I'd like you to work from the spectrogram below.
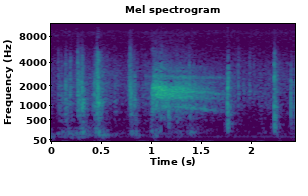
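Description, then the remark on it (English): An unlocked door opens as someone comes in, with a drawn-out creak of nearly a second, set among a few sharp knocks and clicks of the latch and handle, fairly quiet. “Oh, Chester, stop the racket and come on in. The door's unlocked.”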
